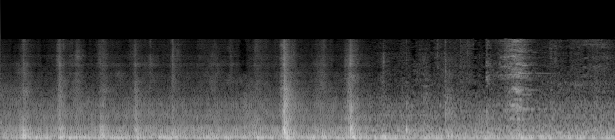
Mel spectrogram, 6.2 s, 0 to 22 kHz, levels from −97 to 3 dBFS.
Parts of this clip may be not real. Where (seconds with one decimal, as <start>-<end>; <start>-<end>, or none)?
0.0-3.7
